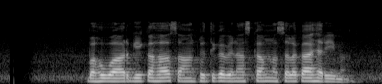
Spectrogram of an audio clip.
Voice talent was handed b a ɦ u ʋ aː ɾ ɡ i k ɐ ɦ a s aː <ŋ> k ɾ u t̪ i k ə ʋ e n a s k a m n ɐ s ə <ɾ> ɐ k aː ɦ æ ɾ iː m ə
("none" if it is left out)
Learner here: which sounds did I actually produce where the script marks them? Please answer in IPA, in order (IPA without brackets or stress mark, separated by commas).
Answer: ŋ, l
